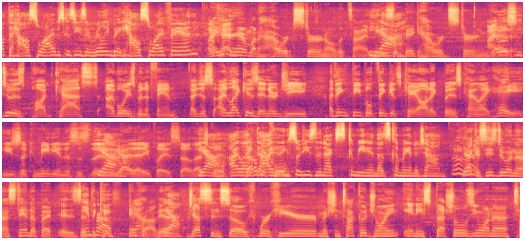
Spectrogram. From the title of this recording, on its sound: MISSION TACO JOINT-PARK PLACE! On Location!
